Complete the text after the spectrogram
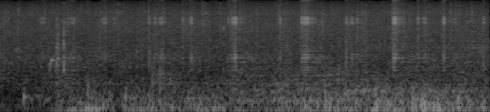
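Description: Footsteps tread softly on a hard surface.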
